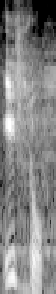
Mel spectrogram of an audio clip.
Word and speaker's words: Aesop: Aesop was a person from Greek country. He was a good storyteller. His name was Aesop.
